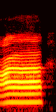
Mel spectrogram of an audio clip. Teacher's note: হামজার উপরে খাড়া জবার এসছে। খাড়া জবারটি হলো আলিফ মাদ্দার সমতুল্য। একে এক আলিফ প্রমাণ টান দিয়ে পড়তে হবে।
